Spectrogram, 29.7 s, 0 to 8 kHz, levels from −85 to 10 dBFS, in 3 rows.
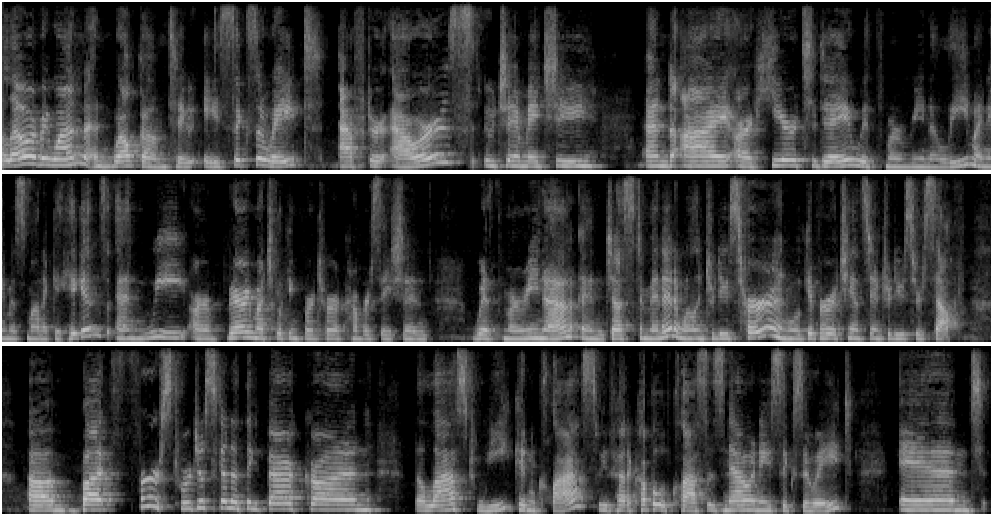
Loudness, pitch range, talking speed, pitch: -23 LUFS, 210-250 Hz, 170 wpm, 225 Hz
